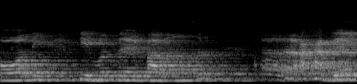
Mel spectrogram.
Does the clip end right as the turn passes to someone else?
Yes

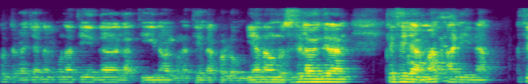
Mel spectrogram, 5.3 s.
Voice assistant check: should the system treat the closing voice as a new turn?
No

